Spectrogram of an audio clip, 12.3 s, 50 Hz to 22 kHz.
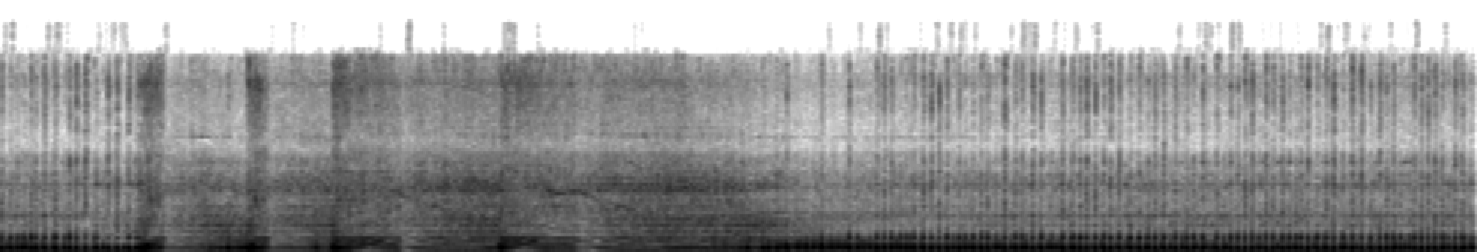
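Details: McCulloch PM700 two-stroke chainsaw, newly ported and on first run, not yet broken in. Blips up and down several times, then holds a steady high scream under load while cutting. Normal, clean running and cutting.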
